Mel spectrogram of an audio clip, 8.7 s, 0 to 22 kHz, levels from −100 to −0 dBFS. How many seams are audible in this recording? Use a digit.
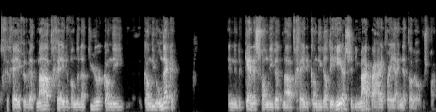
1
